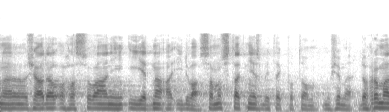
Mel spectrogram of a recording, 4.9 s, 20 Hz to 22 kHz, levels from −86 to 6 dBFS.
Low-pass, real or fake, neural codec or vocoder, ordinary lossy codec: 7.2 kHz; real; none; AAC, 48 kbps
